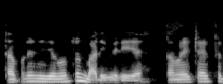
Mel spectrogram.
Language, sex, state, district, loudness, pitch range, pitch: Bengali, male, West Bengal, Jhargram, -16 LUFS, 110-135 Hz, 125 Hz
